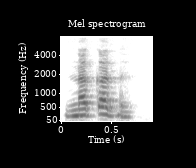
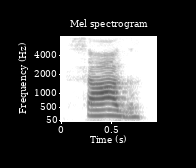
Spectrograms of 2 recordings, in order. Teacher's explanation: जो अघोष ध्वनि थी उसको हमने सघोष ध्वनि बना दिया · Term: घोषत्व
